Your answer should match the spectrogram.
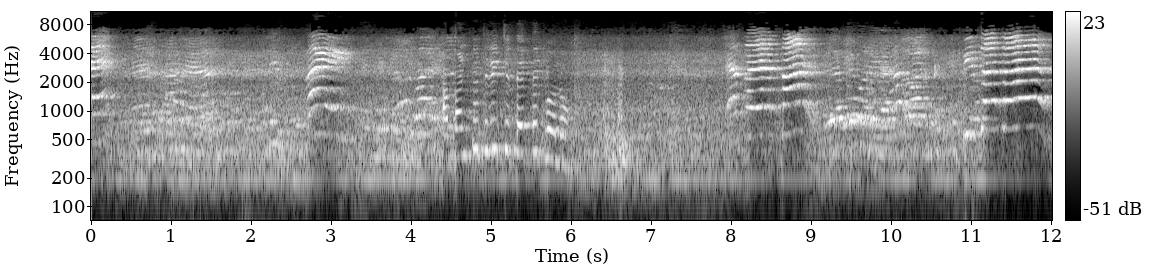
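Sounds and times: murmur of young children: 0.0s - 12.0s
steady low hum: 0.0s - 12.0s
small child's high-pitched voice: 2.2s - 4.4s, 7.9s - 12.0s.

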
